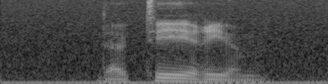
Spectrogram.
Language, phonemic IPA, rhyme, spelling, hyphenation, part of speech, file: Dutch, /ˌdœy̯ˈteː.ri.ʏm/, -eːriʏm, deuterium, deu‧te‧ri‧um, noun, Nl-deuterium.ogg
- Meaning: deuterium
